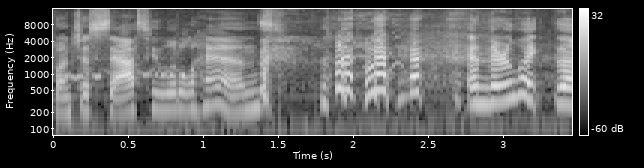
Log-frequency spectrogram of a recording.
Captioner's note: laugh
